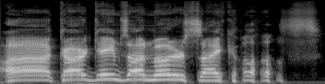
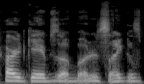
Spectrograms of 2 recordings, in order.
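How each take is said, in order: First: Slow, high, hammed-up quote voice; mock quote. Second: Said in the usual way. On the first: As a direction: drag out the meme line theatrically. Quoting a meme line.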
